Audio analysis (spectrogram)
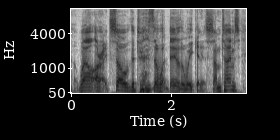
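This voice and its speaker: A man's voice: medium pitch, animated, moderate pace, no room sound, clean studio sound. An American man hosting a casual podcast chat, bantering in an exasperated way. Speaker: podcast host.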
